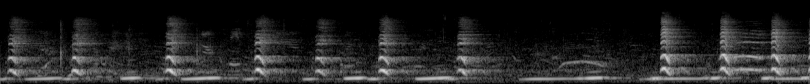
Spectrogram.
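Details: Siamang apes at a zoo give loud, abrupt barking hoots repeated about once a second over a steady droning tone.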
